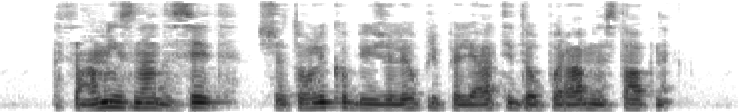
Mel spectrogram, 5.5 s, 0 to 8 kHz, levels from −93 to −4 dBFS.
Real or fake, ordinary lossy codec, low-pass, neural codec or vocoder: real; MP3, 32 kbps; 7.2 kHz; none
